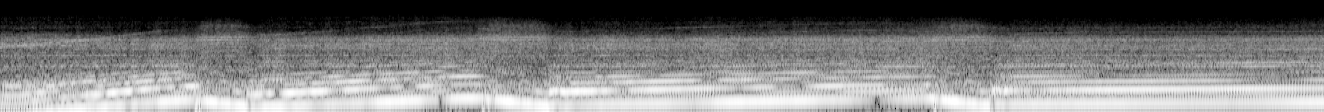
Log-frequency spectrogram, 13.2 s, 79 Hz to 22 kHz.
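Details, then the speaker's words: AWD turbo Integra dyno pull at 30 psi of boost making only 502 hp: the revs climb hard, then the pitch sags and recovers several times under load as boost drops off. A boost leak is suspected and is to be leak-tested. "So that was 30 pounds of boost. It only made 502, so something's definitely going on. We're gonna try to boost leak test it real quick and see what's going on, but as you can see, it makes real good boost and then it starts to drop off."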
